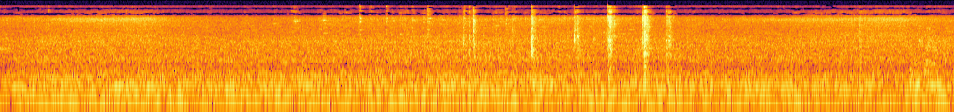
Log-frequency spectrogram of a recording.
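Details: Steady mechanical hum like a fan or engine fills the room, with scattered sharp clicks and jangles midway and no animal sound.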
